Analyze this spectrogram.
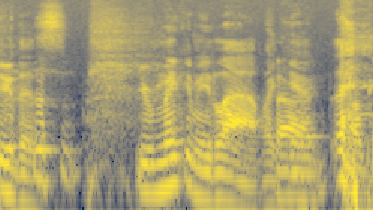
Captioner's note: laugh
